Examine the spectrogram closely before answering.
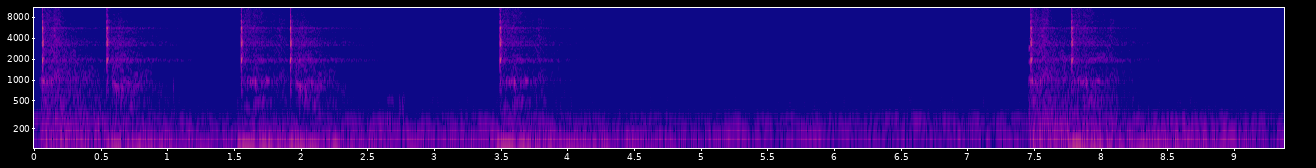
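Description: Short bright game menu chimes ring out now and then, each fading with a shimmer.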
